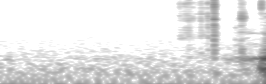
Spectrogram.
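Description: Small craft scissors snipping notches into a strip of cardstock. It is quiet for about the first second, then a few short snips come near the end.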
